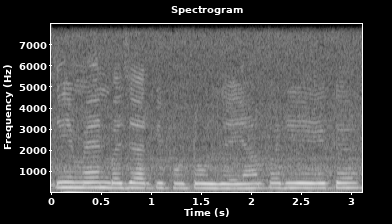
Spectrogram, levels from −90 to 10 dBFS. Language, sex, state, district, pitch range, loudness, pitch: Hindi, female, Rajasthan, Bikaner, 215-230 Hz, -12 LUFS, 225 Hz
